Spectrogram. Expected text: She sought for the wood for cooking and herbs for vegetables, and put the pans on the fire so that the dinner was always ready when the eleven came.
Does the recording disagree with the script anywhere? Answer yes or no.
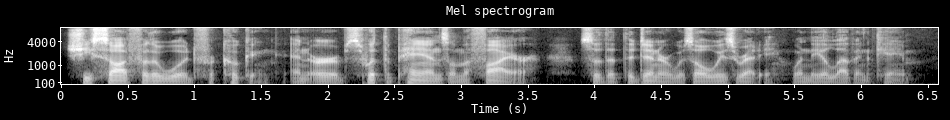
yes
